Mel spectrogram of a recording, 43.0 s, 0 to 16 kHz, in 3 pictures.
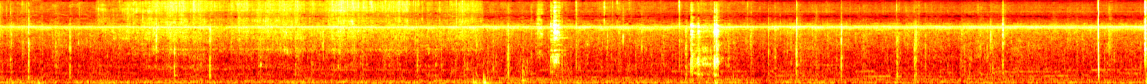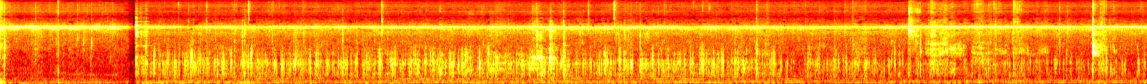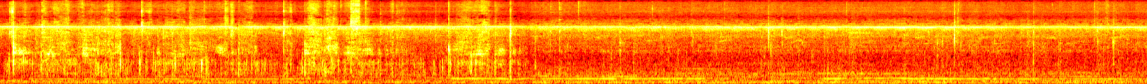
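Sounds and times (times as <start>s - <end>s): high-pitched insect drone: 16.0s - 43.0s.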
